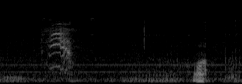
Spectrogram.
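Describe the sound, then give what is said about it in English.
A cat named Simba makes two short purring trills, one higher and one lower, about a second and a half apart, against a quiet background with no talking. “He's just purring at you instead.”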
